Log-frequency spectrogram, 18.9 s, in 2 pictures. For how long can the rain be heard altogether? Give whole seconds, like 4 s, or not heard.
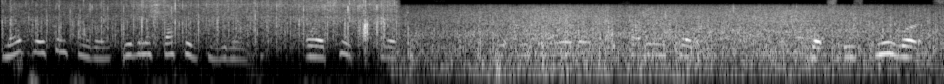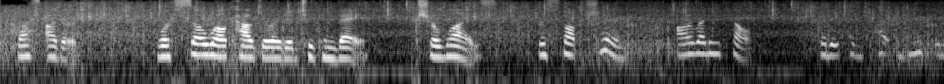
19 s.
